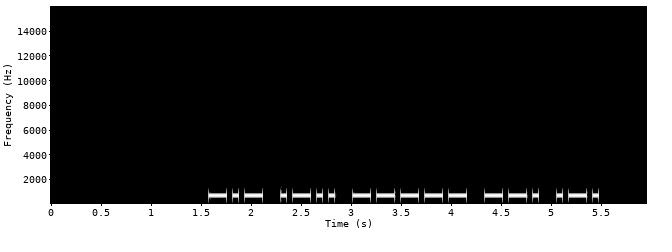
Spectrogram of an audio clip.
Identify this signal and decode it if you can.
Morse code, heard as a keyed tone, about 20 wpm, 700 Hz. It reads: KL0GR
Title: Speed Racing - USA 2x2 Call Signs 17wpm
